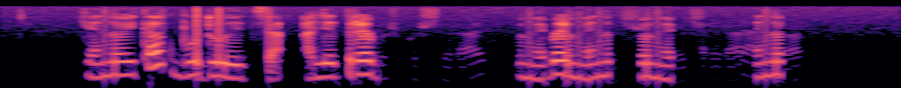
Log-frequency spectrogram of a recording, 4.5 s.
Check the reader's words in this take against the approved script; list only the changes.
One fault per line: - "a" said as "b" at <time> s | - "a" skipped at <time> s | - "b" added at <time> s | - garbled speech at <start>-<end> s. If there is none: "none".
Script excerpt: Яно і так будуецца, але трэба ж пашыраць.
- garbled speech at 2.6-4.0 s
